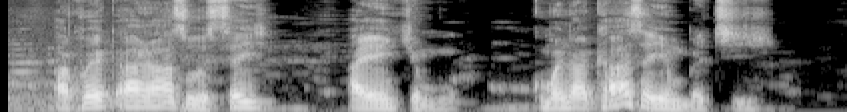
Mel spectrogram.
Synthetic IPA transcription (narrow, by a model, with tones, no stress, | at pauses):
ʔa˨kʷa˦jkʼaː˦ɽaː˦soː˨sa˦j | ʔa˨jɐ˦ŋkʲɪ˨mːu˨ | kʷʊ˦ma˦na˦kaː˦sa˨jɪ˦mbɐ˨t͡ʃiː˦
